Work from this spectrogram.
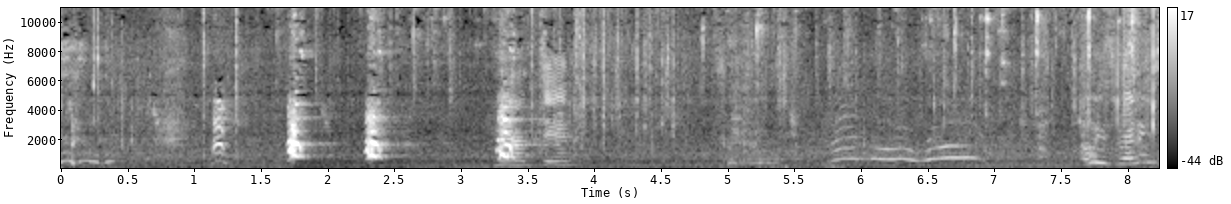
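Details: Samoyed and Chow puppies at play by the water: three sharp barks in quick succession, followed by a person talking and soft whining sounds.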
